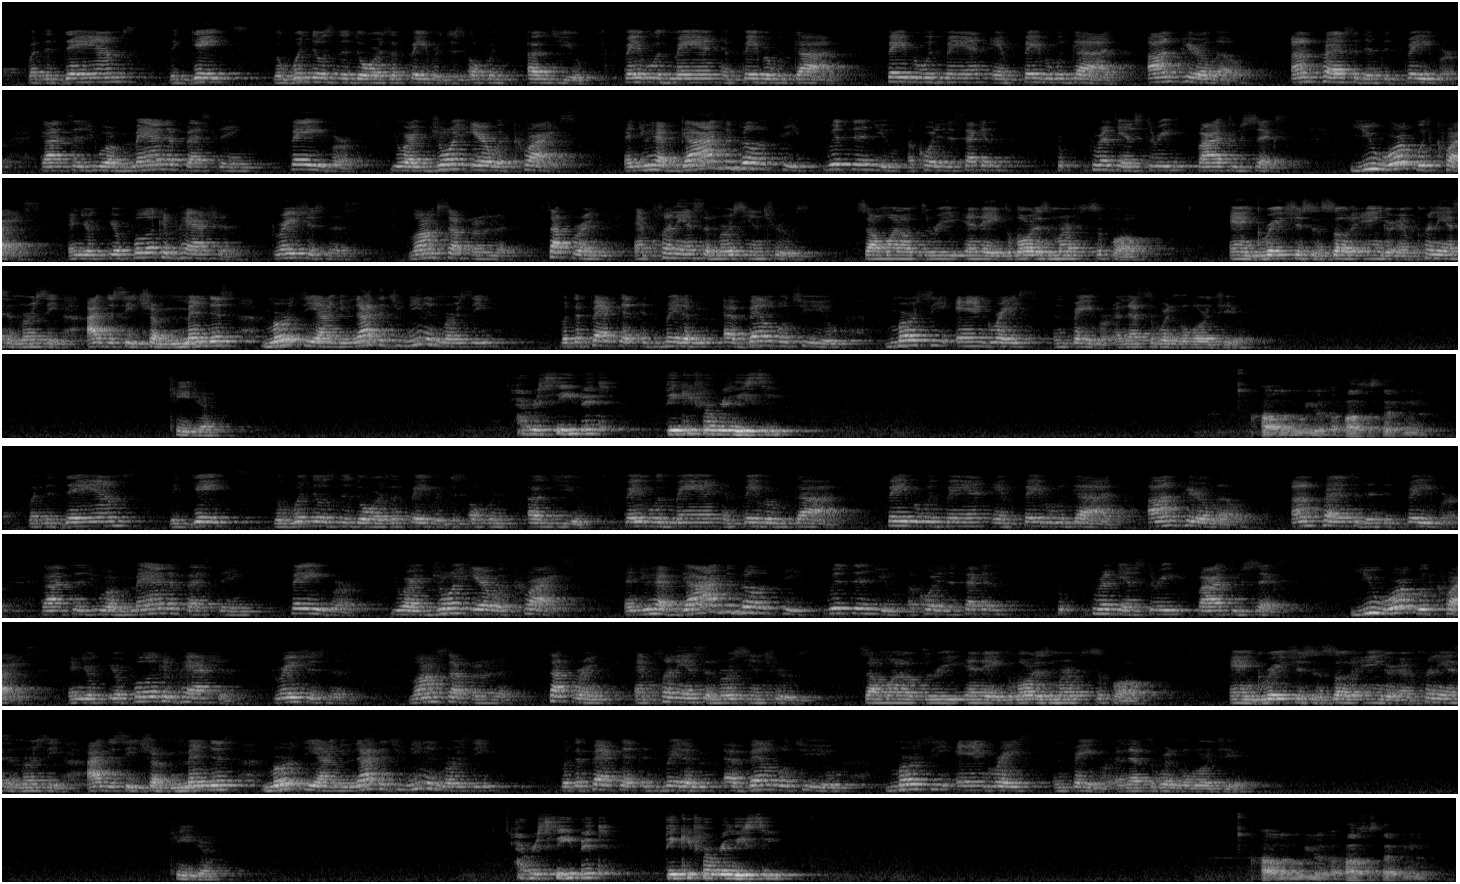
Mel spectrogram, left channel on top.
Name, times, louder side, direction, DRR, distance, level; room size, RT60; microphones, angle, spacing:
voice 1, 0.3-1.2 1.7-2.2 2.7-5.8 6.2-8.3 8.9-11.1 11.5-12.4 12.9-14.5 14.9-17.0 17.5-18.1 18.4-20.2 20.8-24.5 25.5-27.3 28.0-29.4 29.8-31.5 31.8-32.6 33.2-34.2 34.6-35.1 35.4-37.1 37.7-40.5 41.4-48.6 49.3-52.0 52.5-53.9 54.2-56.1 59.9-60.3, left 1 dB, 25° left, 3 dB, 0.3 m, -30 dB
voice 2, 63.4-64.3 64.9-66.1, left 1 dB, 50° right, 2 dB, 0.4 m, -22 dB
voice 3, 70.2-72.4, left 1 dB, 10° right, -4 dB, 0.7 m, -33 dB
3.1 x 2.5 x 3.0 m, 0.92 s
head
